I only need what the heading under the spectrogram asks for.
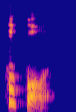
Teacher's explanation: The last sound of foot, t, is a voiceless sound. It doesn't have any voicing. And the first sound of ball, b, is a voice sound.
